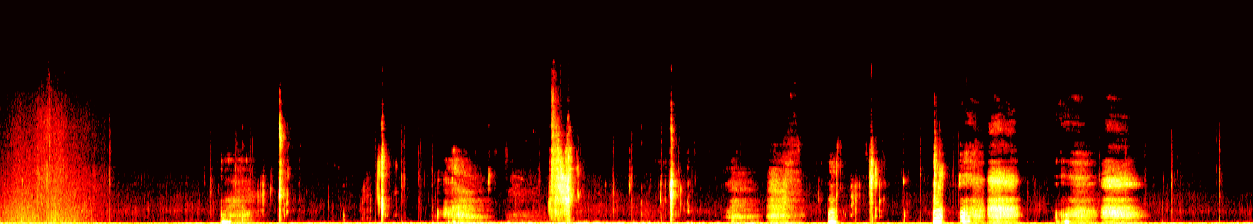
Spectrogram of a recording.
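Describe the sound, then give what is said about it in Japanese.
Soft, wet kissing smacks and lip clicks in a close, intimate role-play repeat irregularly many times over a low, steady hum, with no talk. “口づけはお気に召しませんでしたか。お気に召していただけたのですね。”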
